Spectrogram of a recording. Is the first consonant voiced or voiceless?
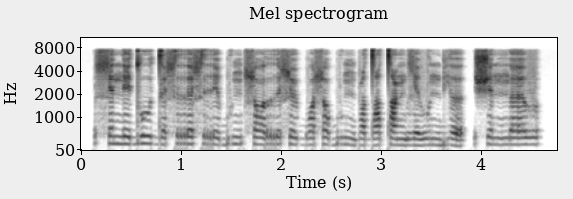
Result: voiceless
